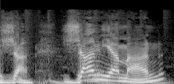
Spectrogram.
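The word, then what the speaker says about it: Can Yaman: perché ho scoperto che non si dice Khan ma si dice Jean Yaman, che l'attore è turco, quello.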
